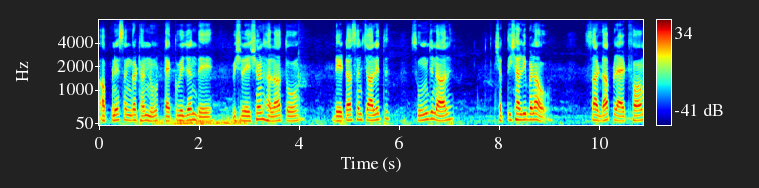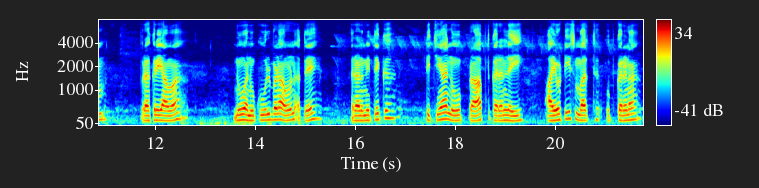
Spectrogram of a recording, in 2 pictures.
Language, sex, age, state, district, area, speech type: Punjabi, male, 18-30, Punjab, Hoshiarpur, urban, read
